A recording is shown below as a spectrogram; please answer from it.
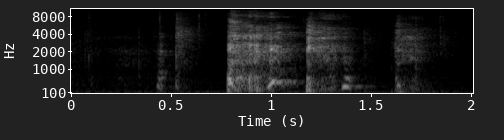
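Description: A person coughing several times in quick succession, the loudest cough just before a second in.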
